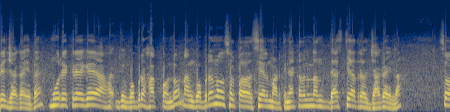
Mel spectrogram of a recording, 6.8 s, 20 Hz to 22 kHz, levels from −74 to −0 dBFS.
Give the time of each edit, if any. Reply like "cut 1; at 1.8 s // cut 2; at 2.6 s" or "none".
none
